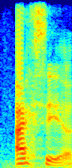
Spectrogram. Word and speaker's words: Axia: Axia, yeah.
